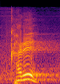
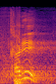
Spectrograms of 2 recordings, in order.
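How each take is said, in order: First: Khare said plainly, voice dropping at the end; falling tune. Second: Khare lifting at the end like a question; softer Khare with the voice going up; rising tune. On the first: Debate coach showing students a difference, falling Khare. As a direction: let Khare fall like a flat statement. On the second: Debate coach showing students a difference, rising Khare. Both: Shown as a demonstration. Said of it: "There's a big difference".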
